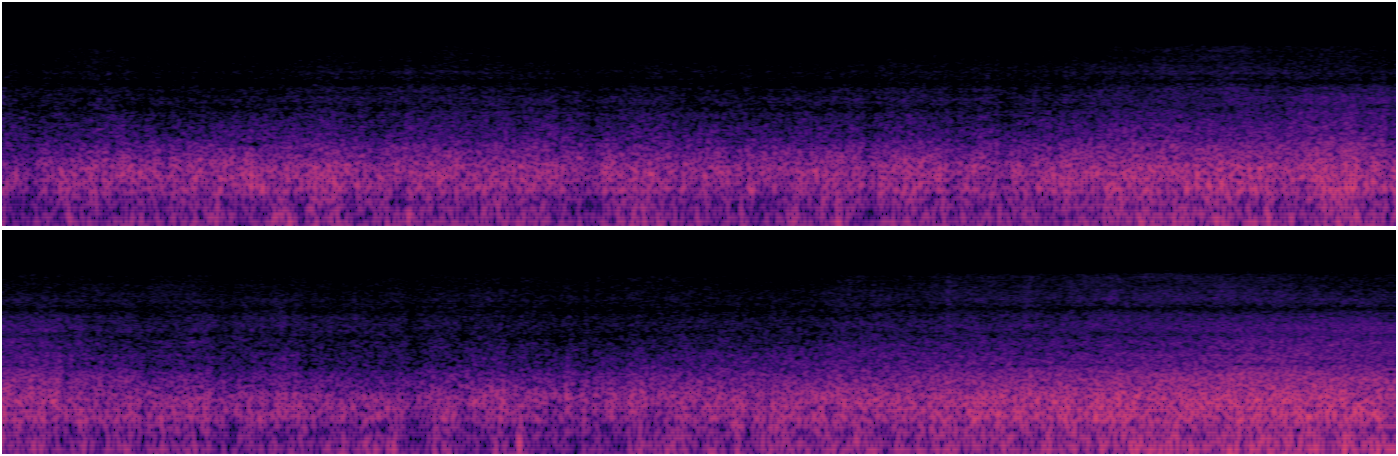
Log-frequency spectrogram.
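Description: Ocean surf breaking and washing up a beach, a steady rush of waves that swells louder about ten seconds in and again near the end, with wind rumbling on the microphone.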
